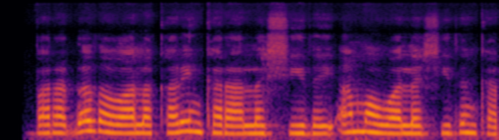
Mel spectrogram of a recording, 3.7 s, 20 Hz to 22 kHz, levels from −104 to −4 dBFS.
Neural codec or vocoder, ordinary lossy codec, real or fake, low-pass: none; none; real; 19.8 kHz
